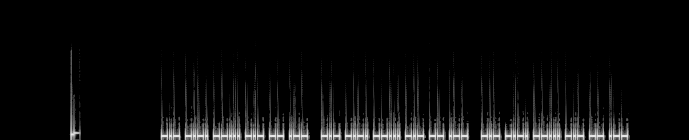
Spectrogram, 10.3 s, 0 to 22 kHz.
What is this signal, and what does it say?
Morse code, heard as a keyed tone, about 40 wpm, 700 Hz. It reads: KC7KMW KC7KMW KC7KMW
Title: USA Call Signs Repeated 3x 40wpm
